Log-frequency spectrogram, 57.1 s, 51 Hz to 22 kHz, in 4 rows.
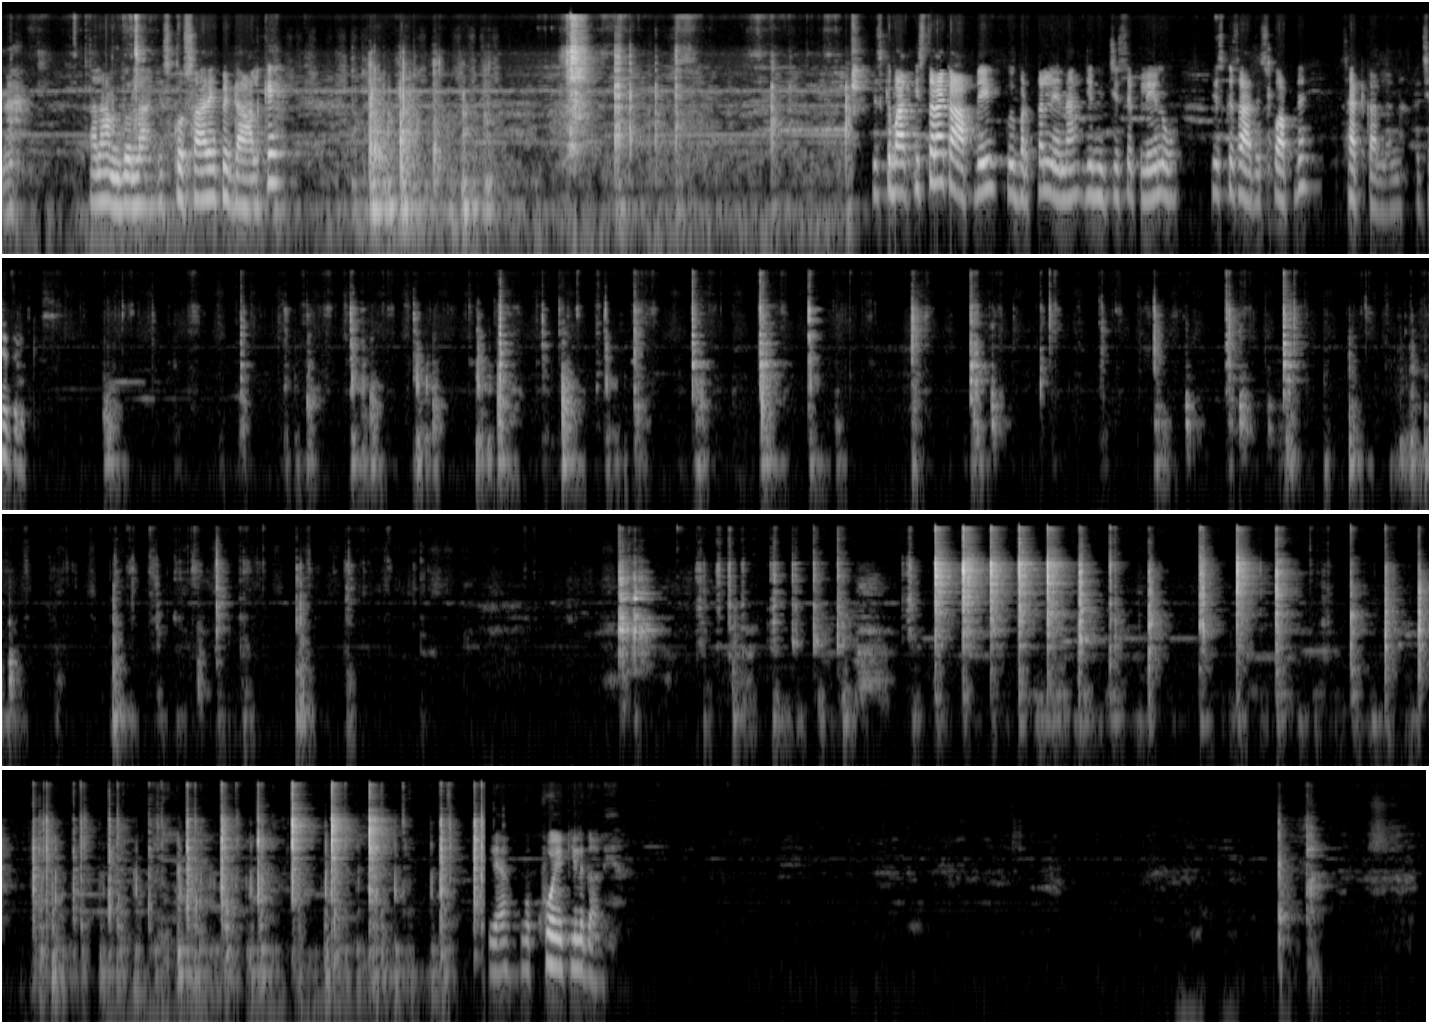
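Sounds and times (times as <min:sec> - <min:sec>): glass bowl tapping in metal pan: 0:37.8 - 0:47.6.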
